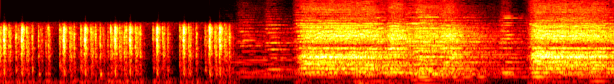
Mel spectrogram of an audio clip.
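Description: Rapid typewriter-key clicking sound effect for about two seconds, then music comes in about halfway.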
